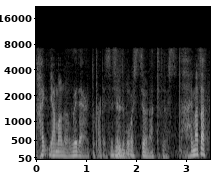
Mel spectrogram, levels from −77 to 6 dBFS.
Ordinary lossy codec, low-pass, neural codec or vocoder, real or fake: none; 7.2 kHz; codec, 16 kHz, 1.1 kbps, Voila-Tokenizer; fake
